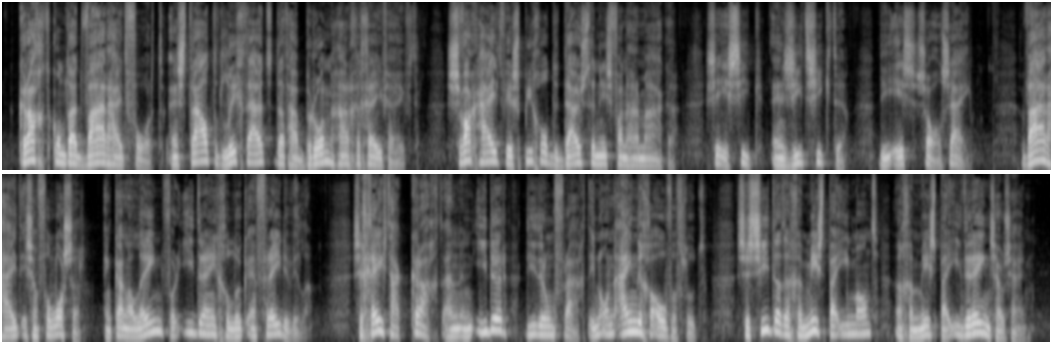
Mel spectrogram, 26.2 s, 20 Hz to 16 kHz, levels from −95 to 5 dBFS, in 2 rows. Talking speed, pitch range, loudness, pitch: 165 wpm, 120-155 Hz, -22 LUFS, 135 Hz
